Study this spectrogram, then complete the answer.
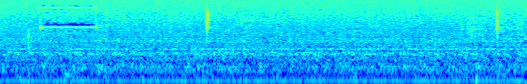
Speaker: Is there a short here? Son of a gun. It's a short. A short.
